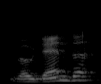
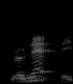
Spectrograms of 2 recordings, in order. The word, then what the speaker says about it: Rodanthe: How do you pronounce Rodanda Bridge? Rodanthe Bridge, which is a $145 million design build contract awarded in January 17.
